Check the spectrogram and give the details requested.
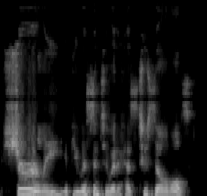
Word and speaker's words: Shirley: My name, Shirley, if you listen to it, it has two syllables, Shirley, and the first syllable is stressed.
